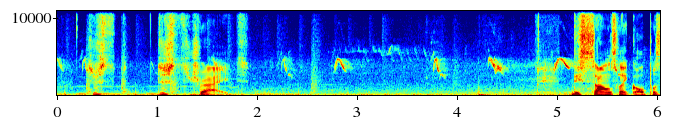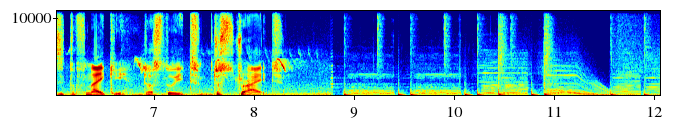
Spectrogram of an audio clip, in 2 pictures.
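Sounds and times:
outdoor background hum: 0.0s - 8.8s
small bird chirping: 2.2s - 8.8s.

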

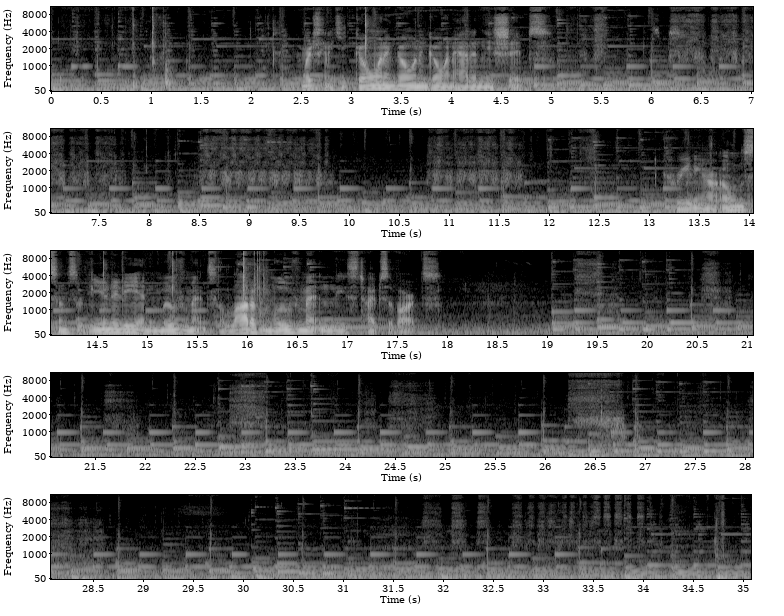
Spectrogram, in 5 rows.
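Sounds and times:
background music melody: 0.0s - 35.0s
marker dabbing on paper: 5.1s - 9.8s, 10.8s - 11.8s, 31.8s - 34.9s.

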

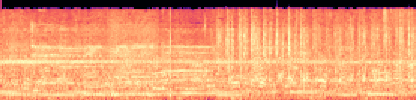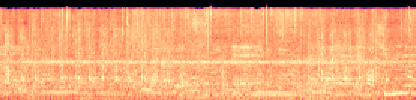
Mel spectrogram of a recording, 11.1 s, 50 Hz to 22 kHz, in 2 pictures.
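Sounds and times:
indistinct background voices: 0.0s - 11.0s
spatulas scraping a griddle: 2.9s - 11.0s.

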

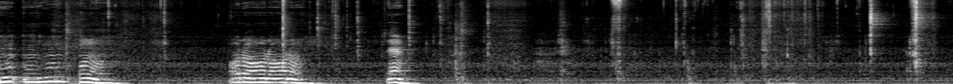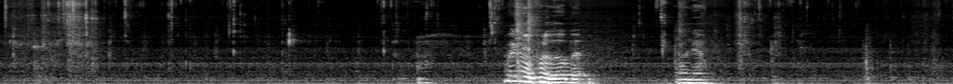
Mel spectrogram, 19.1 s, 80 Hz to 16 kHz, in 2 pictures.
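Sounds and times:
person chewing food: 3.2s - 14.6s, 15.7s - 16.3s, 16.9s - 19.0s.

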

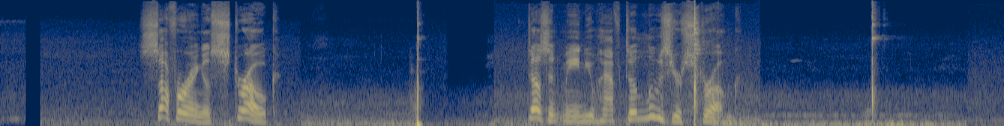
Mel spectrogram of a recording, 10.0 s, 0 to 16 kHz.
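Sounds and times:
low background rumble: 2.8s - 9.7s
golf club striking ball: 4.0s - 4.4s, 6.9s - 7.2s, 8.6s - 9.2s.

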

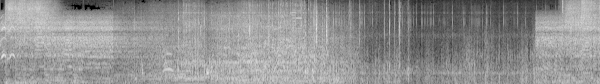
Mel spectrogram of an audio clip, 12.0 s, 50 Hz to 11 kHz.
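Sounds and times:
road noise: 0.0s - 12.0s
wind rumble on microphone: 1.2s - 12.0s
cyclists talking: 2.3s - 7.7s.

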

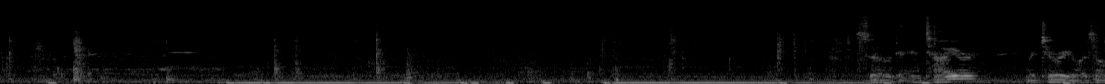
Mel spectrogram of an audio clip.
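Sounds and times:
low hum: 2.2s - 8.8s.

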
